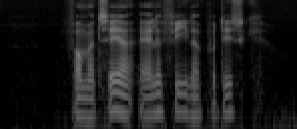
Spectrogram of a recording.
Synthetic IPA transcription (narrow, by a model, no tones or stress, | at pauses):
fɒmæt͡sʰe̝̰ːɐʔæləfḭːlɐpʰɒ̽d̥esɡ̥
